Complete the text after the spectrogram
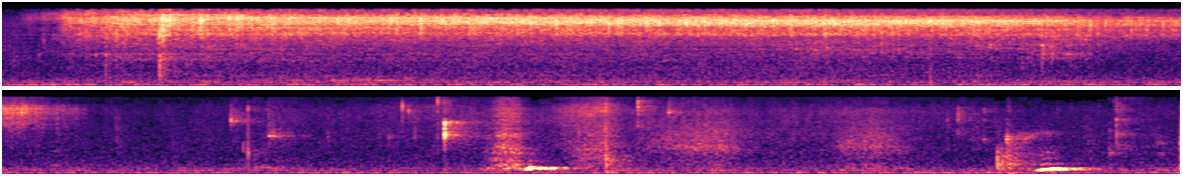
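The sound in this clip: Cherry-flavoured sculpting foam is squished and shaped by hand. A quiet, hissing fizz for the first half gives way to faint crackles and a few soft squishy pops.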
